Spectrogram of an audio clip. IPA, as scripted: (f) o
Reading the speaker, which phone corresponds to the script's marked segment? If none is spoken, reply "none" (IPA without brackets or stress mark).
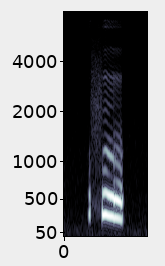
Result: f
